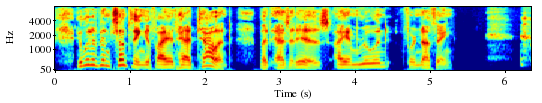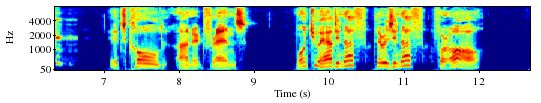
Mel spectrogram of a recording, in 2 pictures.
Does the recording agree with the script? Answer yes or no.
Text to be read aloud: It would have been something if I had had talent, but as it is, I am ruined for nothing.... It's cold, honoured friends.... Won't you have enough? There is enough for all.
yes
